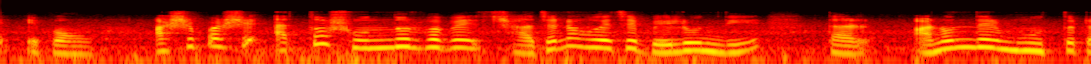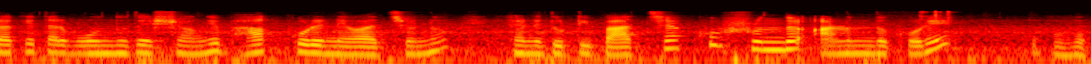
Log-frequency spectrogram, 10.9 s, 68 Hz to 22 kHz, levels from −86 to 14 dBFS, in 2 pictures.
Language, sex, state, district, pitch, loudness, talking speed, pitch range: Bengali, female, West Bengal, Jhargram, 225 Hz, -22 LUFS, 155 wpm, 185-295 Hz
